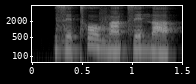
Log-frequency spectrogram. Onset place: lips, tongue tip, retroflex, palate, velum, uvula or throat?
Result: tongue tip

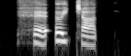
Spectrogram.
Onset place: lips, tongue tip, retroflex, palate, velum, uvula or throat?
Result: throat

